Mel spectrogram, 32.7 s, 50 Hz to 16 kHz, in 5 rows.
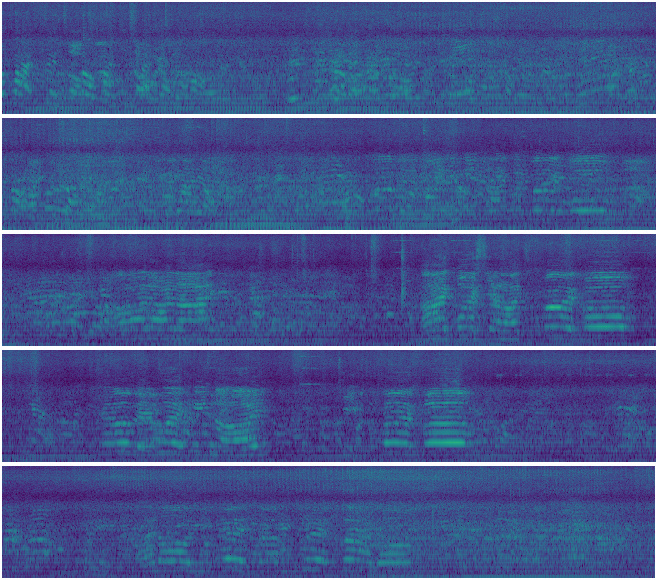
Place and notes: Lane, Section, Sānhé Rd, Sanzhong District - Traditional markets
6 November, 10:28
